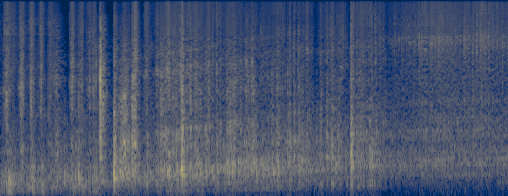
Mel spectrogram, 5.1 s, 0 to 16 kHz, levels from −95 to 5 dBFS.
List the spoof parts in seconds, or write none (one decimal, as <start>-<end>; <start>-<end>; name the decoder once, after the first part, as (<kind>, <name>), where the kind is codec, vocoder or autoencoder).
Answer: none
